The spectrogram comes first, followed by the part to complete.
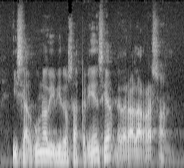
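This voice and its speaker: A man talks in an animated tone. His intonation is lively. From Canary Islands, Tenerife. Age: 60s. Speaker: scientific conference speaker. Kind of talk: conference talk.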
